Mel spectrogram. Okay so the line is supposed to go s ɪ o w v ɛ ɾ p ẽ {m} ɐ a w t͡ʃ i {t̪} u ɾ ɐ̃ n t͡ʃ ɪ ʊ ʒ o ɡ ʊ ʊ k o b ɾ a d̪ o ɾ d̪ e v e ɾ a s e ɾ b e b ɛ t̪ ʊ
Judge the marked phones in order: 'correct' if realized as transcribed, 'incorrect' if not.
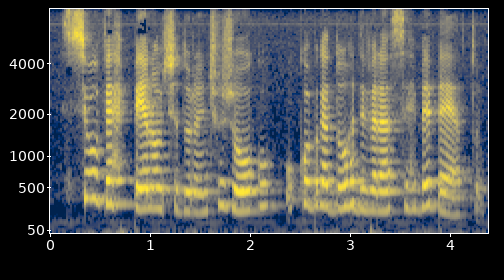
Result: incorrect: n, incorrect: d̪

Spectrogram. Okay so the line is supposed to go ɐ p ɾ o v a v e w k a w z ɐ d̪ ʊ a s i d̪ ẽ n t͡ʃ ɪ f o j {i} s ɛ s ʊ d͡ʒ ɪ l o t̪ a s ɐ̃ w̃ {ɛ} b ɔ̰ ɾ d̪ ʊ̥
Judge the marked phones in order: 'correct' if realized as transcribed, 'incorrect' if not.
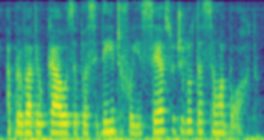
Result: incorrect: e, incorrect: a

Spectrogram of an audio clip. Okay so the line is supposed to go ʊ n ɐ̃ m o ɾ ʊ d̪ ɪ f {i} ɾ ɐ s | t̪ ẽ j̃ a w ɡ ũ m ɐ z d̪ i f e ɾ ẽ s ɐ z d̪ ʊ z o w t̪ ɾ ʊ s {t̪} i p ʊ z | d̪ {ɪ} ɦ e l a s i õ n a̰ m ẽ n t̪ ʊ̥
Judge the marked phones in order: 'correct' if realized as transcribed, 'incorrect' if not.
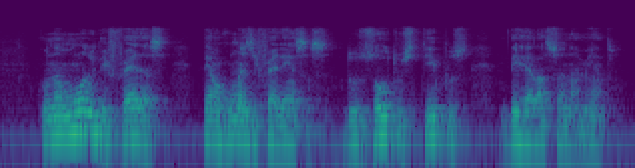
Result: incorrect: ɛ, correct, correct

